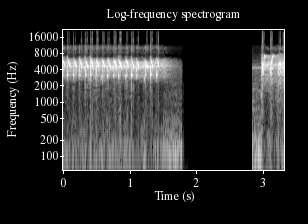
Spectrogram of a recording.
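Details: Contest-bird training recording of a bird giving dense, harsh screeching song with sharp bursts: a rapid, very high, buzzy trill for nearly two seconds, a second of silence, then the same trill starting again.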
